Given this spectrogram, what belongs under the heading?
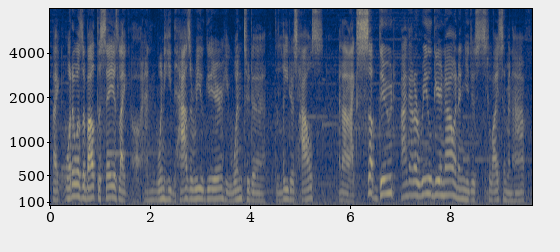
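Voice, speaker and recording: A young man hosting a game playthrough, reading dialogue aloud and adding casual, slangy, expressive commentary. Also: fairly high pitch, normal speed, hardly any pauses. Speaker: let's play host. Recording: game music behind the voice.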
